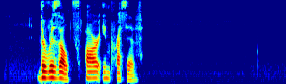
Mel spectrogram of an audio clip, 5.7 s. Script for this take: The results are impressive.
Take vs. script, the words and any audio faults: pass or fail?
pass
